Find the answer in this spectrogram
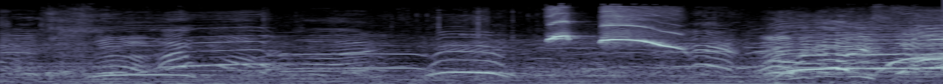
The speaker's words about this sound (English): The crowd is gathered here to make their first purchase of legal marijuana in the state of Oregon. They're all excited.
